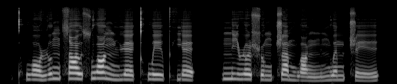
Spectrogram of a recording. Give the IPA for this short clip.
kʰ w ɔ˨˩ ɻ ɤ˥˧ ŋ s ɑ˥˧ ʊ̯ s w ɑ˥˩ ŋ n̪ ɥ ɛ˧˥ kʰ w e˥˧ ɪ̯ pʰ j ɛ˥˩ | n̪ i˥˧ ɻ ɤ˥˩ ʂ ʊ˧˥ ŋ ʈ͡ʂ ä˥˩ m w ɑ˨˩ ŋ n̪ i˦ n̪ w ə˥ n ʈ͡ʂ e˨˩˦ ɪ̯

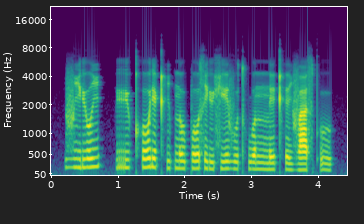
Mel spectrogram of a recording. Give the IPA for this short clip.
v i ɾʲ o i̯ | rʲ u kʰ o ɾʲ a kʰ i p n o u̯ p o s i ɾʲ u xʲ e v u tʰ w o nː e kʰ e i̯ v a s pʼ u

